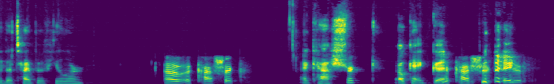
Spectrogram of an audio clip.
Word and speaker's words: Akashic: And in this, I'll need you to pronounce. Can you say the type of healer? Oh, Akashic.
